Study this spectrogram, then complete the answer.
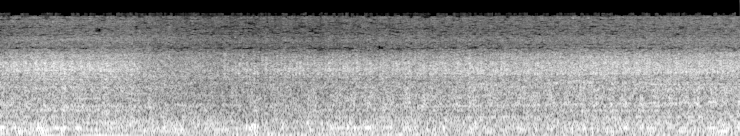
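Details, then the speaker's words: Toyota Innova test drive in third gear after over-adjusted rear drum brakes were loosened and shoe linings sanded: steady engine drone and road rumble, listening at the backplate, no scraping or rubbing; brakes run free. "Yeah, pinapakinggan ko yung ingay eh. Yung backplate. Hop! Huwag naman masyadong sobra sa bilis. Yung pinapakinggan ko lang yung backplate kung sumasayad."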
